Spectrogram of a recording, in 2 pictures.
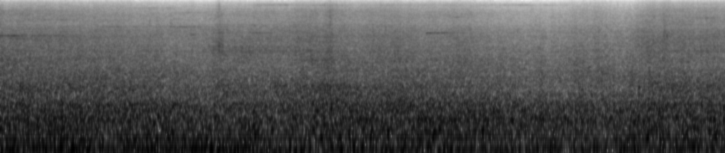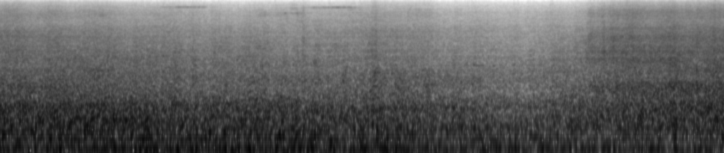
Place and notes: Сквер им. Стальского, Махачкала, Респ. Дагестан, Россия - Caspian Sea
Beach "Moon Coast"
